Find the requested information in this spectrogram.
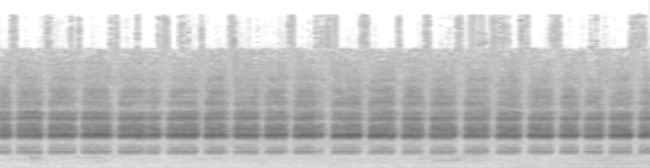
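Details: Pulsing, high-pitched buzz of cicadas in Larnaca's municipal park, bursts repeating several times a second over a low rumble of wind.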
